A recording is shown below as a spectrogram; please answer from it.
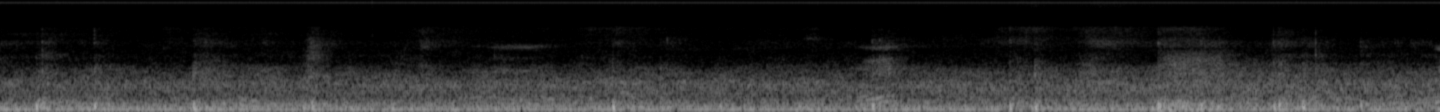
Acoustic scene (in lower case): park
